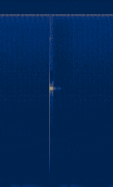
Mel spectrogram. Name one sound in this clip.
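A short electronic beep sounds once.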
